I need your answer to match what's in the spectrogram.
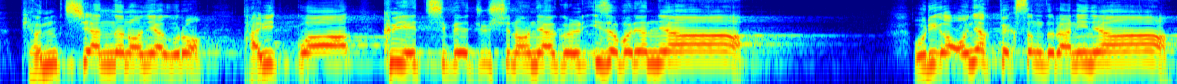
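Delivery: loud, high-pitched shouting, rebuking tone.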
